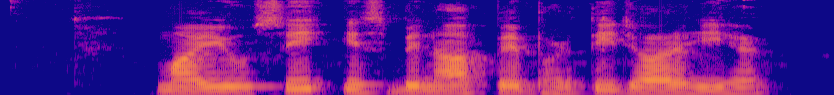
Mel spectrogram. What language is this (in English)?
Urdu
